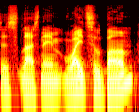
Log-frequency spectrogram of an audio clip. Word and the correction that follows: Weizenbaum: right? – Weizenbaum.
